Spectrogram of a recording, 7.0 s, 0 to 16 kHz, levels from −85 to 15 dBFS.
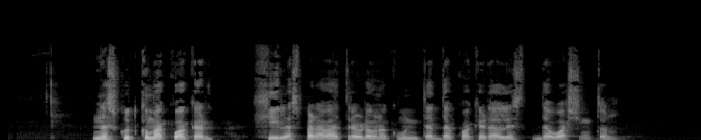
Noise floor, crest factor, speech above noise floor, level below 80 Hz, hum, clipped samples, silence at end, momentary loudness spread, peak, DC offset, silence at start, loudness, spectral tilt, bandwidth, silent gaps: -78 dBFS; 22 dB; 56 dB; -70 dBFS; none; under 0.1%; 0.85 s; 12 LU; -2 dBFS; under 0.1%; 0.95 s; -22 LUFS; -6 dB/octave; 11 kHz; none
